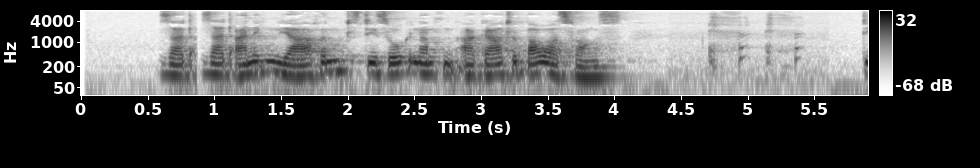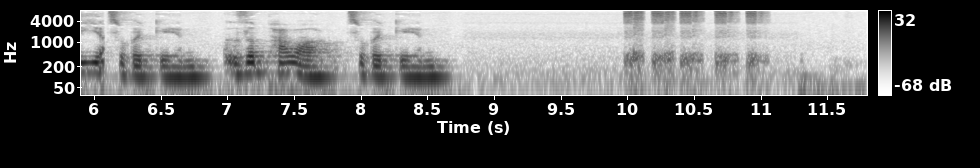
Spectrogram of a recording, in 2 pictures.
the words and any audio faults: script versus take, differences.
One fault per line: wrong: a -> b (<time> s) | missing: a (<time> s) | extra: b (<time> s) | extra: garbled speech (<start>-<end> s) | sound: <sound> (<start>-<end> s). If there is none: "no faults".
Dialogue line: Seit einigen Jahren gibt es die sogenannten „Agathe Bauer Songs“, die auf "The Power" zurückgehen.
extra: seit (0.9 s)
missing: gibt (2.0 s)
sound: laugh (4.5-5.5 s)
wrong: auf -> zurückgehen (6.1 s)
sound: laugh (10.0-11.1 s)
